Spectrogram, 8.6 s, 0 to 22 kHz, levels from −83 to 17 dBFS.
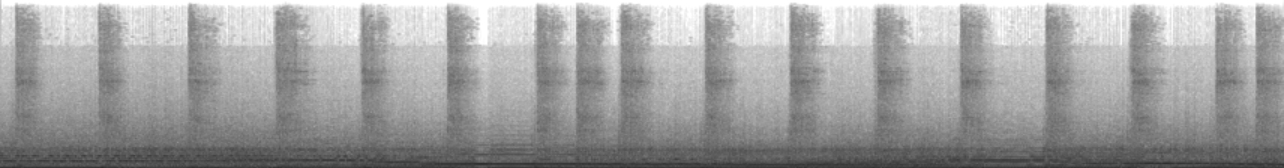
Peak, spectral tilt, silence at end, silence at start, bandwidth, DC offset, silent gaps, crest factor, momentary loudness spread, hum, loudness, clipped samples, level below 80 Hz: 0 dBFS; -5.5 dB/octave; 0 s; 0 s; over 20 kHz; 0.5%; none; 4 dB; 1 LU; none; -4 LUFS; 10%; -10 dBFS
